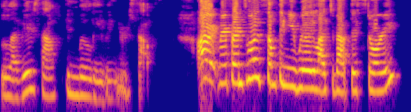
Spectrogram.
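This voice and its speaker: Over soft background music, a woman with a high-pitched, animated voice reads a storybook to young children at a brisk pace, her tone fairly bright. As their read-aloud host, she reassures and encourages them, often breaking off to explain simply and check in.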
